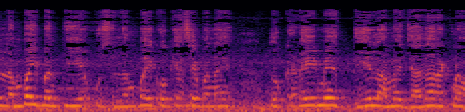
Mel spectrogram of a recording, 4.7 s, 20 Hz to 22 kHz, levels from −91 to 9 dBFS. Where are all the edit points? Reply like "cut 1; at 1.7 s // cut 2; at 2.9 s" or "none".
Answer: none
